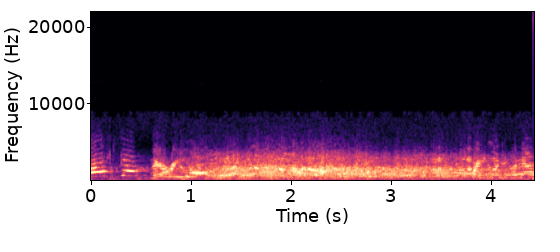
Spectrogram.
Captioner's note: audience laughing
